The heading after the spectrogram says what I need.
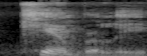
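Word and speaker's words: Kimberleigh: oh is it Kimberly because it's spelled k-i-m-b-e-r-l-e-i-g-h but I think it's really Kimberly but I'ma call you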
